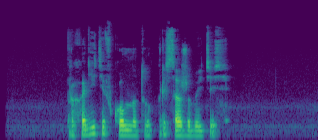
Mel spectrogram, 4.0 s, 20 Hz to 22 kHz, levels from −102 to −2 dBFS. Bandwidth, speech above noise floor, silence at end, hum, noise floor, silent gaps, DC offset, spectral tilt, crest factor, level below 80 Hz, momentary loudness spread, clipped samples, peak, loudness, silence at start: 11 kHz; 43 dB; 1.15 s; none; -71 dBFS; none; under 0.1%; -6 dB/octave; 24 dB; -80 dBFS; 15 LU; under 0.1%; -8 dBFS; -29 LUFS; 0.85 s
